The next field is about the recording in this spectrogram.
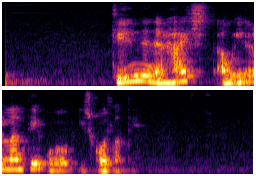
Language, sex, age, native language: Icelandic, male, 40-49, Icelandic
